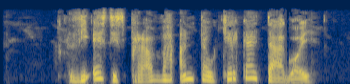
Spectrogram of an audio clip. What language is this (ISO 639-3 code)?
epo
